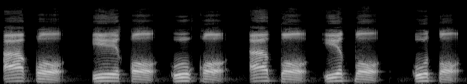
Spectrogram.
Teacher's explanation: Tapi kalau ada huruf qof maka vokalnya apa O ya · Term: tebal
